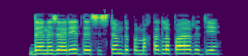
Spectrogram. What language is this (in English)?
Pashto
